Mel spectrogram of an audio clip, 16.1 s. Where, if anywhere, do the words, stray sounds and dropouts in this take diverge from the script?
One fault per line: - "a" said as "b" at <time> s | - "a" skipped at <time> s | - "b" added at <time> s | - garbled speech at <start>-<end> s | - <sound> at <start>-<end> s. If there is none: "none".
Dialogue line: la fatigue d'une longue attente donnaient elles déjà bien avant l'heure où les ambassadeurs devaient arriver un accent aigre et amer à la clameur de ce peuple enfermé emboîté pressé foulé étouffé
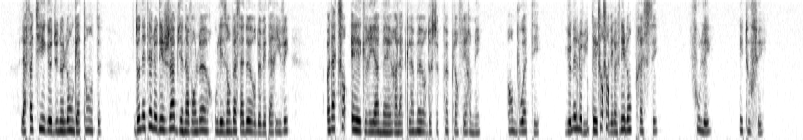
- garbled speech at 11.3-12.6 s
